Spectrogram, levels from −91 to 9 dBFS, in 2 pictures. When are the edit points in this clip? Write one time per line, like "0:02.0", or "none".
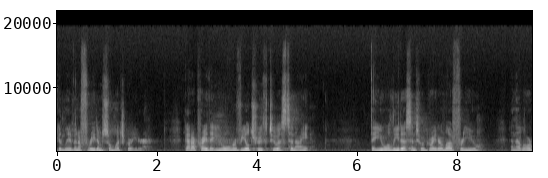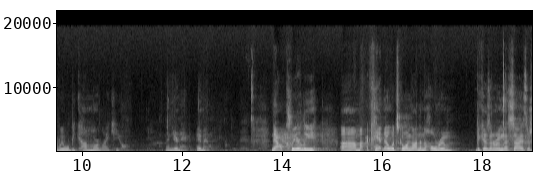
none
